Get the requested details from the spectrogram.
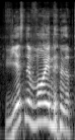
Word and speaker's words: Gwiezdne Wojny: Auch, Gwiezdne Wojny. – Jetzt hast du es richtig ausgesprochen.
